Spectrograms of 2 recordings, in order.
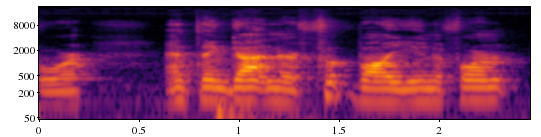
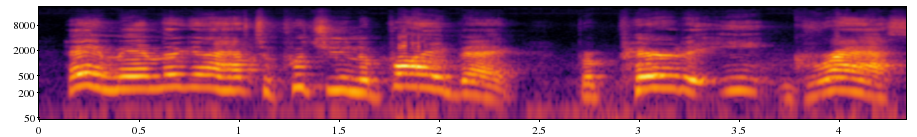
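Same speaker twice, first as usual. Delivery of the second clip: trash-talk shout; 9 semitones higher, 9 dB louder than usual. Retold or imitated. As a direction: drag out the threat, loud. Opponents trash-talking.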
